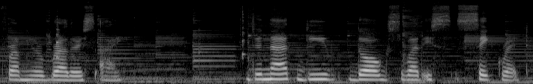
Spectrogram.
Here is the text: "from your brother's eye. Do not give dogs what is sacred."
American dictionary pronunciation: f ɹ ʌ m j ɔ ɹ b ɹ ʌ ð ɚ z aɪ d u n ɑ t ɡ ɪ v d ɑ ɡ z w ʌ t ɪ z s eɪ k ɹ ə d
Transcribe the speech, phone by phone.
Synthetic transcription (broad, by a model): f ɹ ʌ m j ɔ ɹ b ɹ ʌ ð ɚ s aɪ d u n ɑ t ɡ ɪ v d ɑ ɡ s w ʌ t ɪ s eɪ k ɹ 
